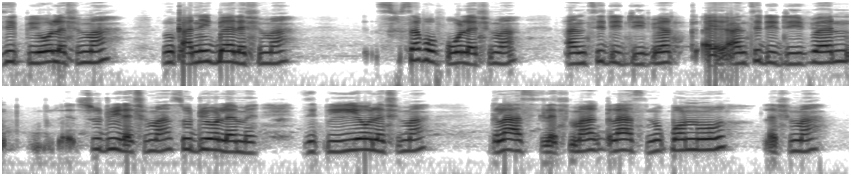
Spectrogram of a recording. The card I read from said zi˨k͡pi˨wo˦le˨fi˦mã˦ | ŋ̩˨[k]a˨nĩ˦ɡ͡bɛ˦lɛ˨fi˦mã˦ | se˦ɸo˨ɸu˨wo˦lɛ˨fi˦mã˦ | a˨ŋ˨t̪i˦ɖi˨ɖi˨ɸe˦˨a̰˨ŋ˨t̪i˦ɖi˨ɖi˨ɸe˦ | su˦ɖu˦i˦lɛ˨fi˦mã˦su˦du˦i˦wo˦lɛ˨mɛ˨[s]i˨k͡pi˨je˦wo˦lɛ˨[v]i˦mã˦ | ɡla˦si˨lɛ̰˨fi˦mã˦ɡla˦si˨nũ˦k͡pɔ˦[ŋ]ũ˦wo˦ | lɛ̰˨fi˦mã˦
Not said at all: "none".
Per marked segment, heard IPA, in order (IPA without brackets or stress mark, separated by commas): k, z, f, n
